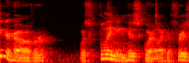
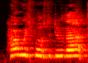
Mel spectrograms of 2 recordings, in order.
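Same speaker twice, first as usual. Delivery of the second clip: put-on high, loud kid's complaint; whiny kid; 14 semitones higher, 6 dB louder than usual. A narrator's reading. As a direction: whine like a frustrated student. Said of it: "Tommy said".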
